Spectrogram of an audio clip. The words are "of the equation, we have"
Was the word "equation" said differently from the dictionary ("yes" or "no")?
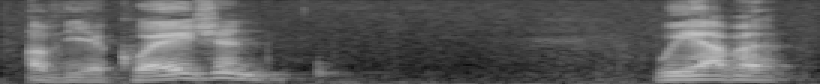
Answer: no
